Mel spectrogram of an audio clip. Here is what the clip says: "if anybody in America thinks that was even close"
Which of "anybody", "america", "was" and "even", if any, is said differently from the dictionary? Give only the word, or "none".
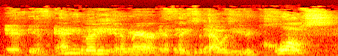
none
